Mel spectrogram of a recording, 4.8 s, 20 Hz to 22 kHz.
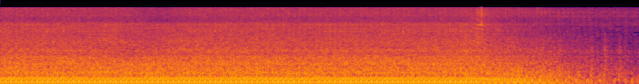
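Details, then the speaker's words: Yard Machines mower after carburetor repair and fresh oil change, about 65°F: small single-cylinder engine steady, even fast beat, no misses or knocks, winds down smoothly at shutoff after about four minutes of running; runs great. "I gotta tell you this thing runs like a top spitting sputtered a little bit at the start then we got some gas circulating and I'll tell you what it runs great"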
